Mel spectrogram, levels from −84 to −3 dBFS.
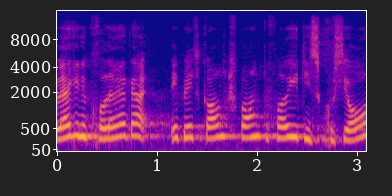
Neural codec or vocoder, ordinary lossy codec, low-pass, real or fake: codec, 44.1 kHz, 3.4 kbps, Pupu-Codec; none; 14.4 kHz; fake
